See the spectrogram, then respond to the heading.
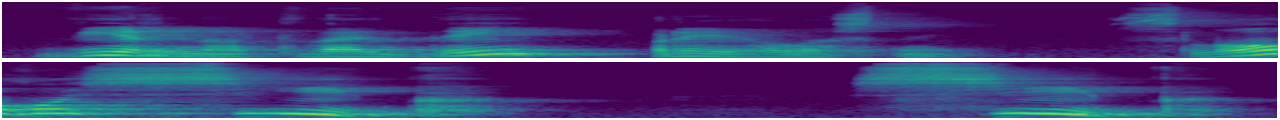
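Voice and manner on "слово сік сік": very slow, higher, drawn-out word; slow word demo. Shown as a demonstration. Teacher sounds out a word for children, very slowly. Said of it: "Який перший звук у слові сік?".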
